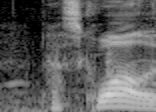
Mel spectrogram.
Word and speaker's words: Pasquale: college is jaden shepard pasquale is actually how you pronounce his last name thank you public address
